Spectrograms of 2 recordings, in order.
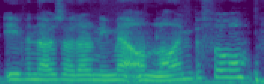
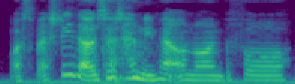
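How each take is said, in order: First: Said in the usual way. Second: "especially those" hit harder and louder; emphatic self-correction. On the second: Real, not acted. Vlogger corrects herself about online friends, stressing "especially those".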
